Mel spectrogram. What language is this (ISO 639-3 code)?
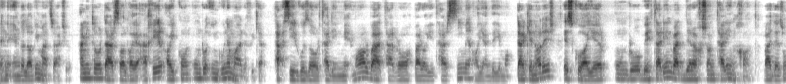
fas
